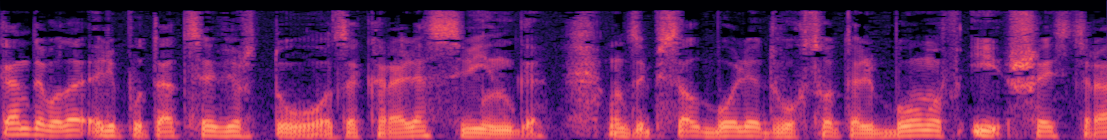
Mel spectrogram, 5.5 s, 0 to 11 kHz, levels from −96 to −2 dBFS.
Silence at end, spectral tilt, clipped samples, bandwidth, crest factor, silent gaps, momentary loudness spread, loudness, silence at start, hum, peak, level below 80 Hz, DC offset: 0 s; -5.5 dB/octave; under 0.1%; 8.8 kHz; 14 dB; none; 4 LU; -25 LUFS; 0 s; none; -12 dBFS; -50 dBFS; under 0.1%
